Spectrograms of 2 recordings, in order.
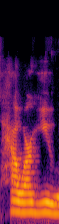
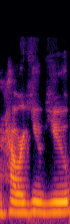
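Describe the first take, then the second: First: "How are you" with one emphasized "you"; stress on YOU. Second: "you" said twice, the repeat given more force; doubled you. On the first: Teacher correcting the literal translation, emphatic you. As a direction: land firmly on the single "you". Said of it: "It's like emphasis". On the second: Teacher showing a too-literal translation, doubled you. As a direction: say "How are you" then add a second, stronger "you". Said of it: "It's like you're saying". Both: Shown as a demonstration.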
